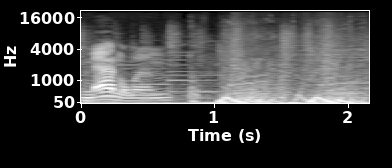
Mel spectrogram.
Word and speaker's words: Madeline: how to pronounce that I hear too many people use line but like I pronounce Madeline with a short eye because like that's the way I've known people with that name to pronounce it but I get the impression either one can be acceptable thank you foreign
